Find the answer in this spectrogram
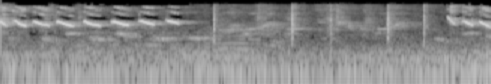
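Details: White-rumped shama song played as a lure for a reluctant singer after moulting: a quick series of high, clear downslurred notes repeated about three per second, pausing, then resuming; faint clicks between.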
